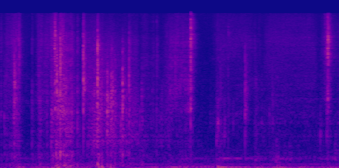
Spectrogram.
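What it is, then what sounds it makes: Glossy paper magazine. A flat hand with long nails rubs and pats the pages of an open glossy paper catalog magazine lying on a table, and pages are turned. Crisp, bright papery swishes and crinkles come in quick bursts, with soft low thumps from the pats underneath. Each sound stops short, with almost no ring.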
